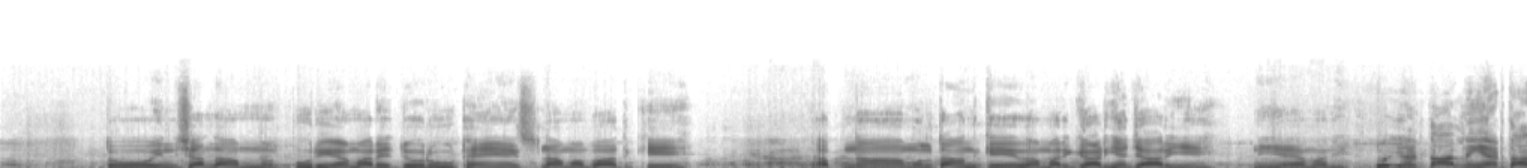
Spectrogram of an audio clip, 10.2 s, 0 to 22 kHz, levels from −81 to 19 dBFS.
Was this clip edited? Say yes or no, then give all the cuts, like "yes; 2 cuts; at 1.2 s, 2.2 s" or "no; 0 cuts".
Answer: yes; 1 cut; at 8.4 s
